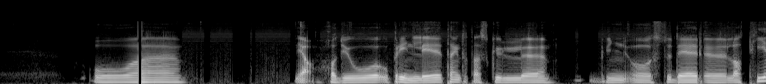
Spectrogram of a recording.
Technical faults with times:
1.38-1.44 packet loss on an ADPCM call
1.82-7.67 computer activity noise
7.02-7.08 packet loss on an ADPCM call

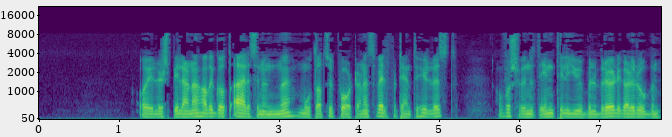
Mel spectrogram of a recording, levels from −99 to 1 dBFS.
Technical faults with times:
0.00-7.78 MP3 compression

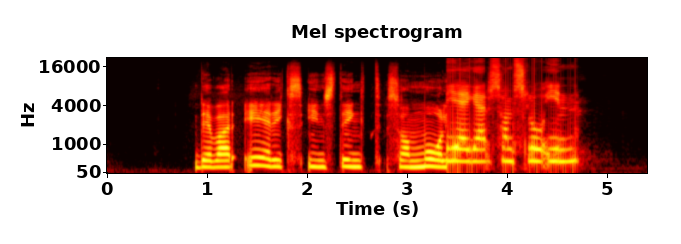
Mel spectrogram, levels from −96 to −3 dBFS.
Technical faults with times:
3.39-5.41 planar audio read as interleaved

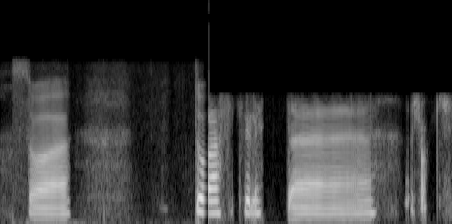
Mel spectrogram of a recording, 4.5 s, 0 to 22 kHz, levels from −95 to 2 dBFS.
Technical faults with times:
2.02-2.08 handover gap
2.08-4.52 fallback to narrowband

